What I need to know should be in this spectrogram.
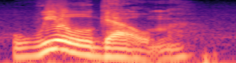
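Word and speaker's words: Willelm: right in the biotapestry it actually is willm it's not William it's like willm cuz you know in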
